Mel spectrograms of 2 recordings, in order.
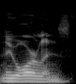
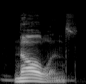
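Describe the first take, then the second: First: The name is said with all its syllables. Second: The name is squeezed into two short syllables. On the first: The speaker calls it wrong. "she says I say it wrong" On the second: The speaker calls it right. "That's it"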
